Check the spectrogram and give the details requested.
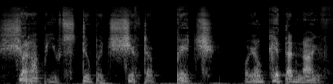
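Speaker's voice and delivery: loud, forceful, angry, powerful whisper. Voicing an unseen speaker heard in the dark: angry powerful whisper. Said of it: "that powerful whisper".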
